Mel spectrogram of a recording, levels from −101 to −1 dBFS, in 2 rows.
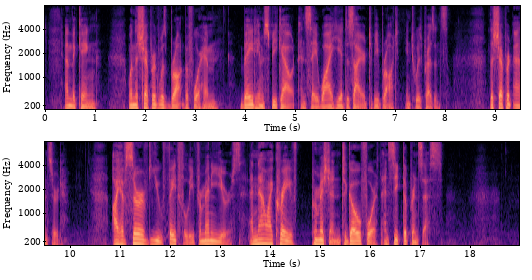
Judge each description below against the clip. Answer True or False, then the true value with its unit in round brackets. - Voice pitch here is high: False (100 Hz)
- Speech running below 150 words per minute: False (160 wpm)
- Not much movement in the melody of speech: False (3.9 semitones)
